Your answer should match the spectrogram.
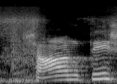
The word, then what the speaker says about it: শান্তি: কিন্তু যখন আমরা শান্তি উচ্চারণ করব তাহলে মনে রাখবো এটা হচ্ছে তালবস্য। শান্তি শান্তি শান্তি, এটা শান্তি নয় বা শান্তি এটাও নয়।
